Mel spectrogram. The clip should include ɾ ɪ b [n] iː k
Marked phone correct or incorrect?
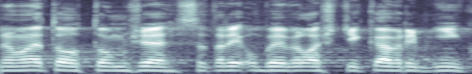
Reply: incorrect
